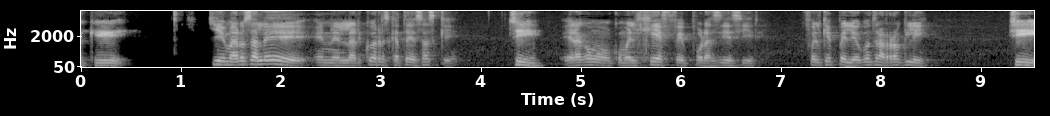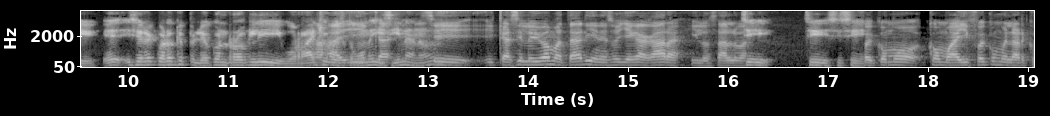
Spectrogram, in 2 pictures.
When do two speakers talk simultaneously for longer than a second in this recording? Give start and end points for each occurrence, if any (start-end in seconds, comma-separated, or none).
11.8-13.2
